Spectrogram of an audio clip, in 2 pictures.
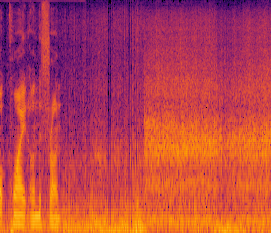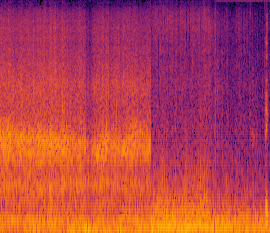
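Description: Strong wind roars and buffets steadily outdoors.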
